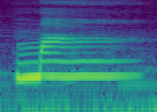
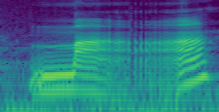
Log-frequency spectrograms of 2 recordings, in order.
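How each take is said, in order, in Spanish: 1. La sílaba se dice con tono alto y nivel. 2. La sílaba se dice con tono bajo y grave. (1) "En un tono agudo" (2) "en tono grave, como voz muy, muy así, varonil"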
